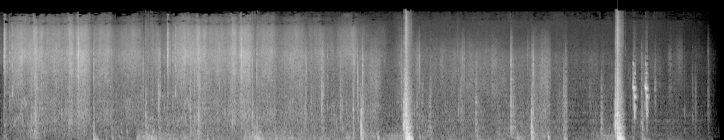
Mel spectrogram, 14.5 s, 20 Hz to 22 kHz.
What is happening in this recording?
Own recording of actually getting out of the car made with an Olympus DS50 recorder, combined with the sound of opening and closing the door from Akai samples.
Car-Door, Door, Getting-Out, Car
